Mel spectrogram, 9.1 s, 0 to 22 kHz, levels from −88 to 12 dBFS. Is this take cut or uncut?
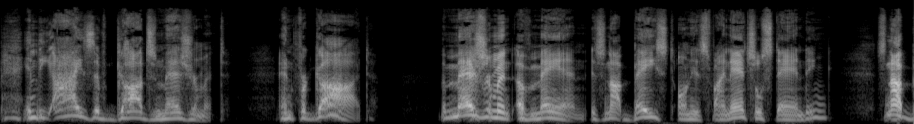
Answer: uncut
